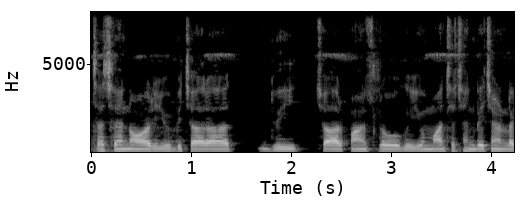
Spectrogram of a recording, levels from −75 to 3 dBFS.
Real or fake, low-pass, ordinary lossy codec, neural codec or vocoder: real; none; none; none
